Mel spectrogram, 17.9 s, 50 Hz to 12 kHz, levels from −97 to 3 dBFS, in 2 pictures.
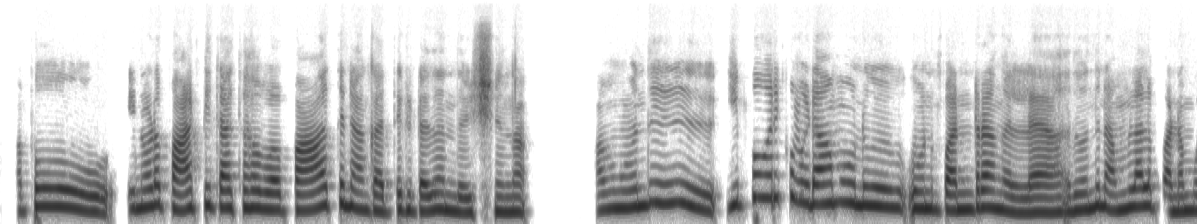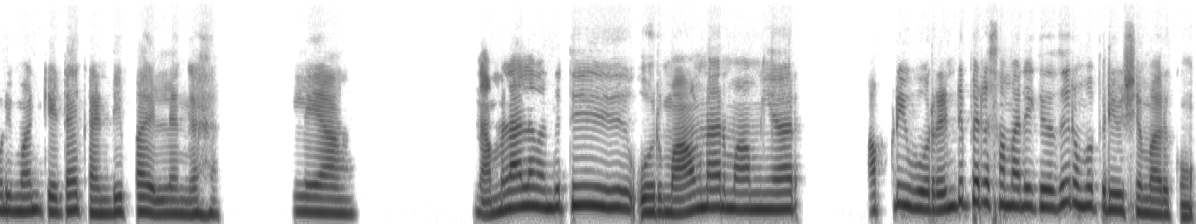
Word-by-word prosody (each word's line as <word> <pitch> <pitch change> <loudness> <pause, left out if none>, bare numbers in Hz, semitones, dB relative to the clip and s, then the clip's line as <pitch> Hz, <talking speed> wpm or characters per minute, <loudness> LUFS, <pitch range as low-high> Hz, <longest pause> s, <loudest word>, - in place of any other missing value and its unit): அப்போ 190 +6 -2 0.7
என்னோட 230 +4 +1
பாட்டி, 210 +5 +1
தாத்தாவ 225 -2 +2 0.2
பார்த்து 240 +6 +2
நான் 210 -3 -2
கத்துக்கிட்டது 190 0 -1
அந்த 190 -2 0
விஷயம் 180 +1 -1
தான். 180 - -4 0.5
அவங்க 220 +2 -1
வந்து 255 +4 +1 0.6
இப்போ 260 +7 -4
வரைக்கும் 355 -2 -3
விடாம 275 +1 +1
ஒண்ணு 255 -2 +3 0.2
வ் 225 - -1
ஒண்ணு 215 -1 +2
பண்றாங்கள்ல. 205 -4 +2 0.2
அது 180 - -1
வந்து 230 +4 +2
நம்மளால 235 +5 +2
பண்ண 185 -1 0
முடியுமான்னு 190 0 -1
கேட்டா, 185 +2 0
கண்டிப்பா 170 +2 -1
இல்லைங்க. 160 0 -1 0.8
இல்லையா? 180 -2 -1 1.1
நம்மளால 220 +10 +2
வந்துட்டு 235 +2 +1 0.5
ஒரு 175 0 0
மாமனார், 220 +7 +2
மாமியார் 210 +1 0 0.6
அப்படி 200 +8 -6
ஒரு 210 - +1
2 240 +7 +1
பேர 295 -1 +1
சமாளிக்கிறதே 245 0 +1
ரொம்ப 250 -1 +2
பெரிய 205 -2 +1
விஷயமா 170 -4 -1
இருக்கும். 130 -4 -4
210 Hz, 140 wpm, -22 LUFS, 185-240 Hz, 1.1 s, ஒண்ணு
